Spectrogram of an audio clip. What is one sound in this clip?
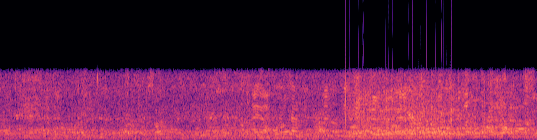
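A crowd of adults chatters and laughs in a busy room.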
